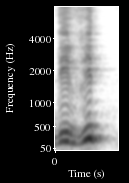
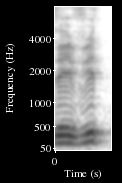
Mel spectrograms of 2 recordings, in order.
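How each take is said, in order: First: The first vowel sounds like 'i'. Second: The first vowel sounds like 'e'. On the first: The speaker calls it right. "এখানে দিভিত" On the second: The speaker calls it wrong. "এখানে ডেভিড হবে না"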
